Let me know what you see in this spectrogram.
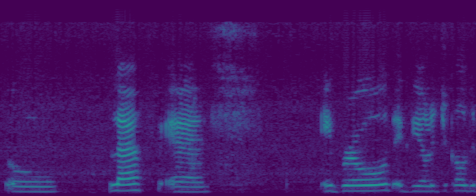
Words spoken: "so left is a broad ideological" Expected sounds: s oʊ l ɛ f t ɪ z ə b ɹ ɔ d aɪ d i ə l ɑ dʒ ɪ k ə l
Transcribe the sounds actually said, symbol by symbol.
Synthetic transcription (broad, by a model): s oʊ l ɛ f ɪ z ə b ɹ ɔ d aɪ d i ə l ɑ dʒ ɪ k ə l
